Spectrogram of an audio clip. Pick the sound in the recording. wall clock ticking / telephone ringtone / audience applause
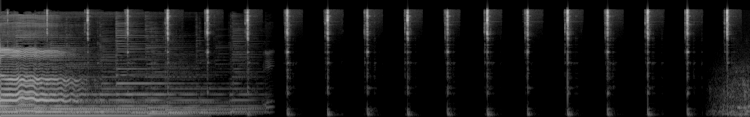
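wall clock ticking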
